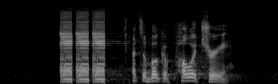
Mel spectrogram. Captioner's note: alarm buzzes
